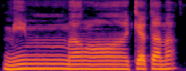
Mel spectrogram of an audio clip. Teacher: میم شدد ہے اس لیے یہاں پہ غنہ کیا، اور آگے نون ساکن ہے، اس کے بعد تا حروف اخفا میں سے یہاں پہ اخفا ہوگا۔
